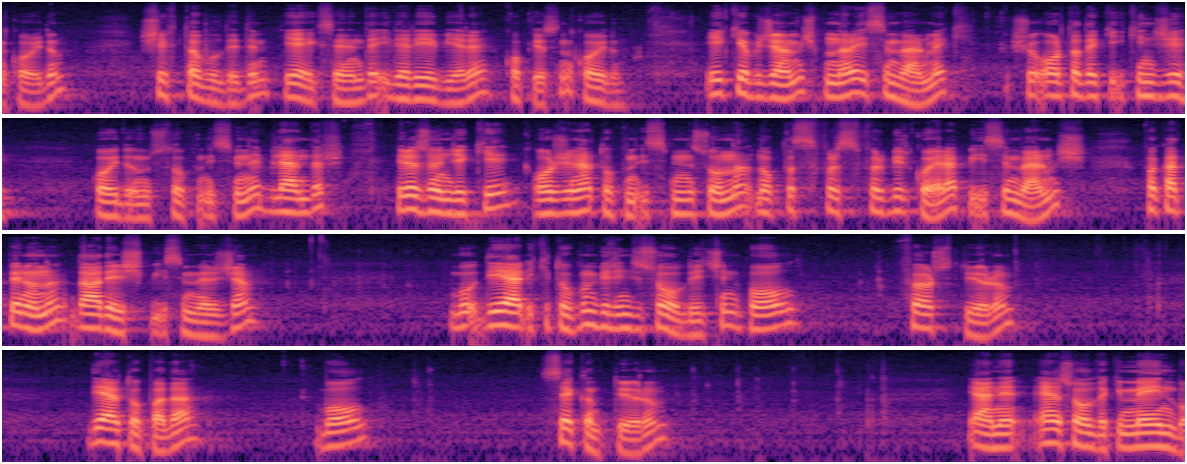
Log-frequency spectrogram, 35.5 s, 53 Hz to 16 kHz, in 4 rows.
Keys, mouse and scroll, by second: 1.4 shift+d, 5.8-7.4 right drag, 19.0 BackSpace, 23.1 l, 28.0 right click, 30.5 l, 34.8-35.4 right drag.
